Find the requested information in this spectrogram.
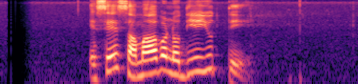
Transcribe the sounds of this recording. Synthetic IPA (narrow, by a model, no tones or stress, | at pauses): eseːsamaːʋənod̪ijəjut̪ːḛː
